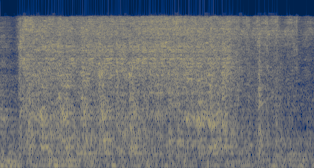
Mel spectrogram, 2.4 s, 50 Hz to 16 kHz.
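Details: 2001–2002 Honda CR-V, customer complaint starts then cuts off, code P0341 CMP/CKP incorrect phase: cranks and catches in a loud rush, then fades within seconds instead of idling; cam/crank out-of-phase suspected, not confirmed.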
